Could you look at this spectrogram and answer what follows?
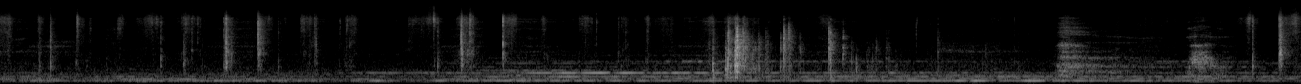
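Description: Tarot cards are shuffled by hand in repeated soft riffling bursts, close and quiet, with a few louder flurries.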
